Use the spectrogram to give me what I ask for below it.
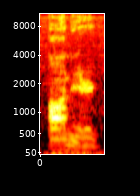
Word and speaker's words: honor: An honor también.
